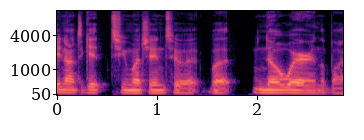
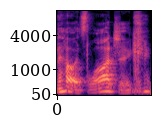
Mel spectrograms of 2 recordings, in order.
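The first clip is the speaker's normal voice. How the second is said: normal talking voice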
